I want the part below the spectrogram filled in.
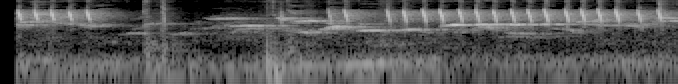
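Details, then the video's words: Bar-winged prinia (ciblek sawah) song used as a lure to get other ciblek singing energetically; fast, high ticking notes repeated about four per second, with lower drawn-out whistles and a few sharp clicks overlapping midway. "Pancingan Jos Terbukti Membuat Ciblek Lain Gacor Ngebrennn"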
